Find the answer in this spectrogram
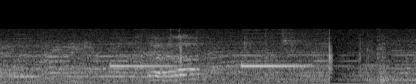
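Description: Elevator's electronic chime sounding two steady tones, each about half a second long, over background voices and music, followed by a sharp click near the end.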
